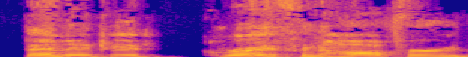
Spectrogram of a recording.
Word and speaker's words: Benedikt Greifenhofer: Today we're joined by a repeat guest, but who's got some great news, Benedict Greifenhofer, the CEO of GotPhoto.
